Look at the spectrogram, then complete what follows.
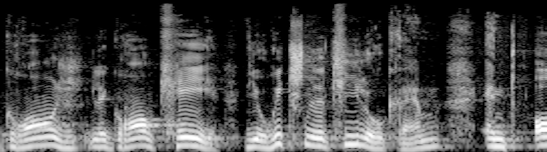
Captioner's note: german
